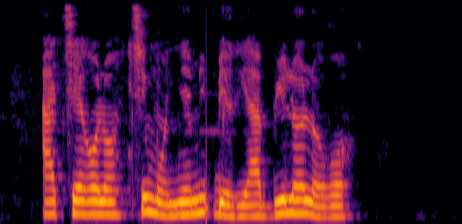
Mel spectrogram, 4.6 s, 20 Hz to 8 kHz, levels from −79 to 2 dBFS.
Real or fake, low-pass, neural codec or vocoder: real; 7.2 kHz; none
